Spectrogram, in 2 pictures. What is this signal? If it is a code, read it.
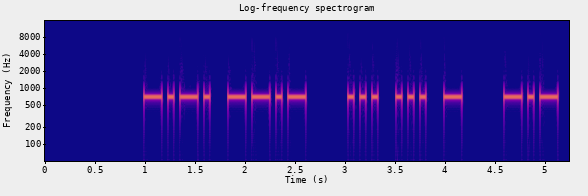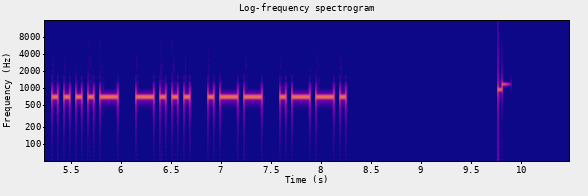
Morse code, heard as a keyed tone, about 20 wpm, 700 Hz. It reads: CQ SST K4BWP
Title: K1USN SST QSO Practice - 20wpm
